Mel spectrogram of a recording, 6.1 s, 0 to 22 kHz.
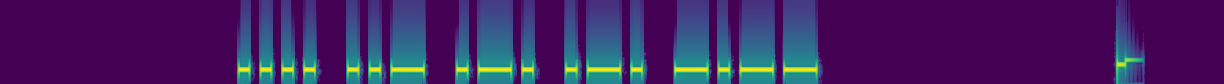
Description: Morse code, heard as a keyed tone, about 22 wpm, 700 Hz. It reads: HURRY
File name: 5 Letter Words - First 3 Letters Given - 22wpm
